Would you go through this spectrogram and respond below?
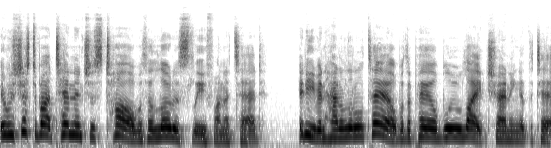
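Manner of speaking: ordinary delivery, nothing marked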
